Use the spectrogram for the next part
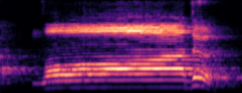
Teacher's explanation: زبان کی بائیں سائڈ اوپر کے داڑھوں کے مسوڑوں اور جڑوں سے لگے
